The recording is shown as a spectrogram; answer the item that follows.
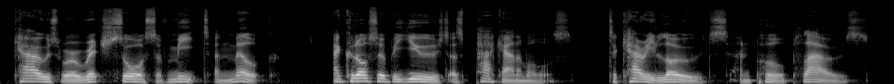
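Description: Recorded very cleanly against a silent background, a man talks fairly slowly in a plain, everyday voice at a medium pitch with ordinary pitch variation. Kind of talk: history documentary narration. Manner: measured, steady, formal explanatory delivery.

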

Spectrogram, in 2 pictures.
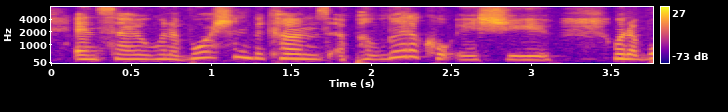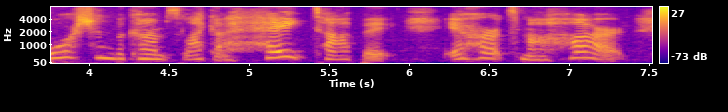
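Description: A woman's high-pitched voice with a dark, mellow tone, lively intonation and a moderate pace, in a dry, close sound with no echo. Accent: Southern US. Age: 40s. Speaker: podcast host and political candidate. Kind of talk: personal testimony. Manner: halting.

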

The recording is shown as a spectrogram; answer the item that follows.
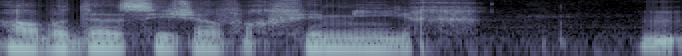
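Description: A man's very deep, low voice in a St. Gallen accent, dark and mellow in tone, somewhat breathy, at a moderate pace. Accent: St. Gallen Swiss German. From Switzerland, St. Gallen. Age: 40s. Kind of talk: casual interview.

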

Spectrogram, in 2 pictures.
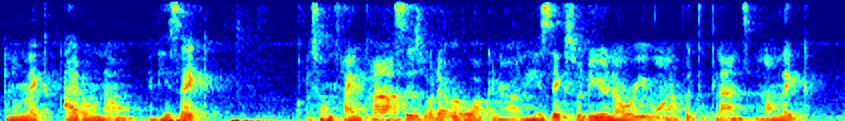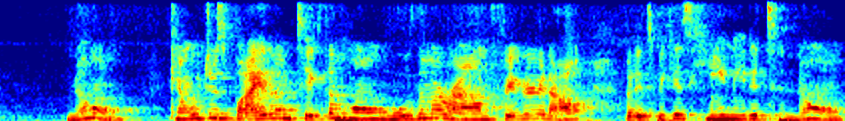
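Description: A woman at medium pitch and a fairly quick pace, with ordinary pitch variation and big swings in loudness, amid noticeable background noise and audible room echo. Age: 20s. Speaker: astrology enthusiast. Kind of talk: casual chat.

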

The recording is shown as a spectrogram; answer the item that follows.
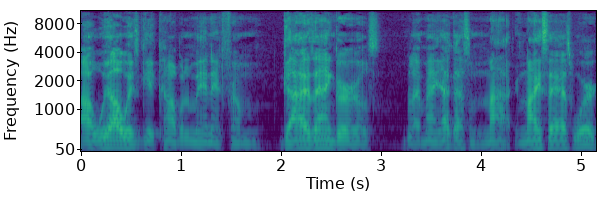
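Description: A man with an American accent, fairly low in pitch, at a moderate pace with ordinary pitch variation. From Texas (Brownsville, Huntsville). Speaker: rapper. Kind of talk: casual interview.

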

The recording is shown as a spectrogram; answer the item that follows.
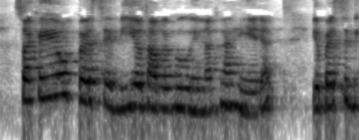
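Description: With an unremarkable speaking voice, a woman speaks at a fairly high pitch in a fairly even intonation. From interior of São Paulo state, Brazil. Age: 20s. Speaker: data product manager and content creator. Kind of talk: casual live-stream interview.

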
